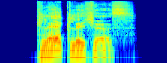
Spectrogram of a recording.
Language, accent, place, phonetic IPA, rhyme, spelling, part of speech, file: German, Germany, Berlin, [ˈklɛːklɪçəs], -ɛːklɪçəs, klägliches, adjective, De-klägliches.ogg
- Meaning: strong/mixed nominative/accusative neuter singular of kläglich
